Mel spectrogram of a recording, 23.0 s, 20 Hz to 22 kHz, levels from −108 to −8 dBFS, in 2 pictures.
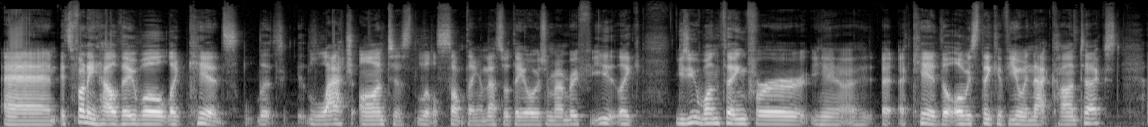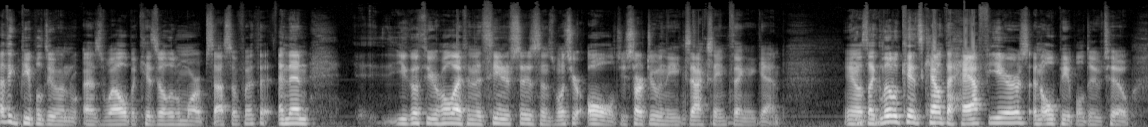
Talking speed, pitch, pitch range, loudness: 245 wpm, 130 Hz, 120-145 Hz, -28 LUFS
